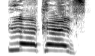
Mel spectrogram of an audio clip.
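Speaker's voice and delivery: long, loud, high warning call; lookout's bellow. A narrator's reading. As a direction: bellow the alarm from a watchtower. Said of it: "he bellowed".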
